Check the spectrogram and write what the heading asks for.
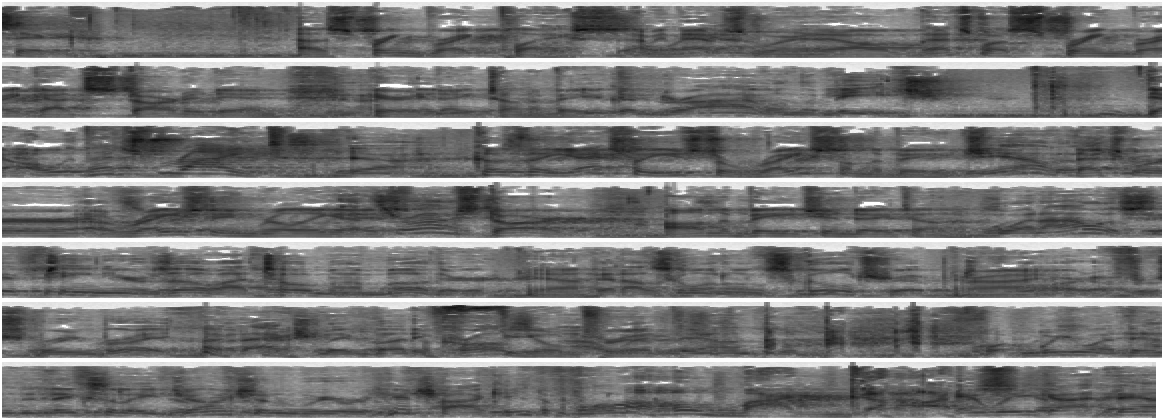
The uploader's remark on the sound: LIVE from Daytona International Speedway!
